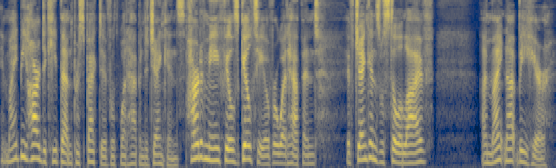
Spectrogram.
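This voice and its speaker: A woman's voice: sits low, animated, a little fast, no room sound, clean studio sound. An actress playing a tough, blunt young female marine in a video game, speaking in a direct, clipped soldierly manner. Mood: steady. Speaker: game character.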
